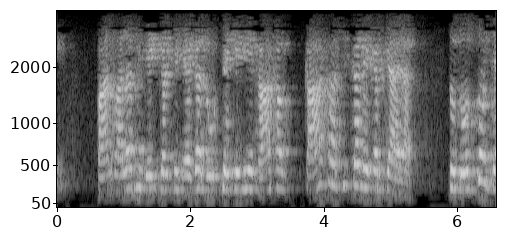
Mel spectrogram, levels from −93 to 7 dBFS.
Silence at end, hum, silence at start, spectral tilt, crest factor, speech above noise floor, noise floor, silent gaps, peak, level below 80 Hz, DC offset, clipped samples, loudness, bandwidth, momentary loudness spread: 0 s; none; 0 s; -8 dB/octave; 16 dB; 35 dB; -51 dBFS; none; -2 dBFS; -58 dBFS; under 0.1%; under 0.1%; -17 LUFS; 4 kHz; 4 LU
